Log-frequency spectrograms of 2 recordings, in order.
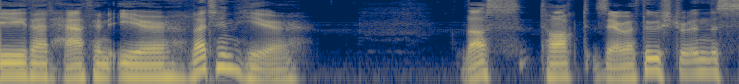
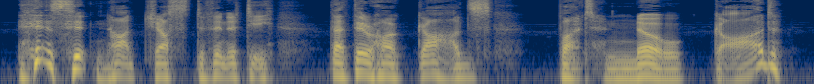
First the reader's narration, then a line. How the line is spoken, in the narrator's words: the gods laughed and exclaimed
